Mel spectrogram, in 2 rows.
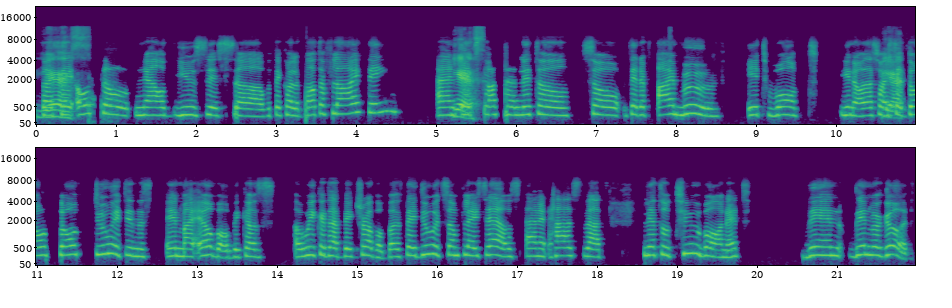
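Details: Adult woman originally from Los Angeles with foreign accent syndrome since about 2016, onset after a severe allergic reaction to a hospital spray; also generalized dystonia with full-body spasms including vocal cords and mouth; foreign accent syndrome.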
